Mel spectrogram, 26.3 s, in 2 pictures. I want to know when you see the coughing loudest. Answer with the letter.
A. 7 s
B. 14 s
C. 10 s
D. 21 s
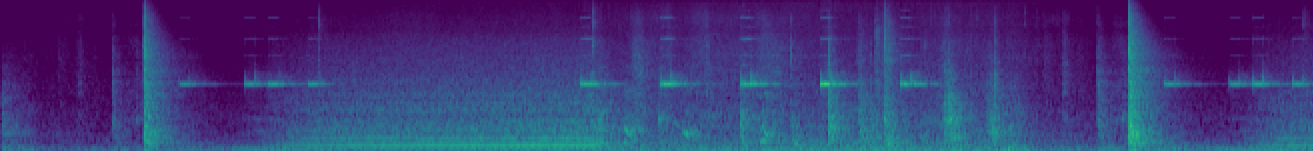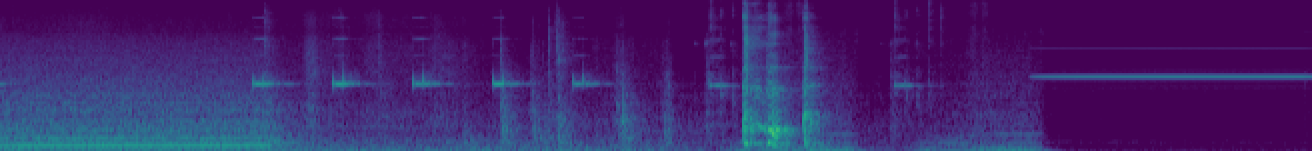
D.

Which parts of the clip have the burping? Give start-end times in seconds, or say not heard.
not heard.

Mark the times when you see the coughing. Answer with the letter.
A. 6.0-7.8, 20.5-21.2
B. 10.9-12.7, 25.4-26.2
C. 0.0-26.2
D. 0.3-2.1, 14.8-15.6
A.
